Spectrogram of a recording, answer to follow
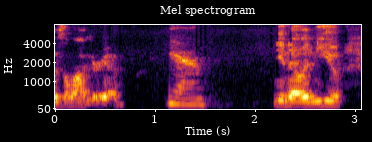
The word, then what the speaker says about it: Alondria: name i'm like oh it's a laundry and i say i slow it down so they can hear it phonetically like they automatically dismiss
